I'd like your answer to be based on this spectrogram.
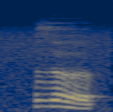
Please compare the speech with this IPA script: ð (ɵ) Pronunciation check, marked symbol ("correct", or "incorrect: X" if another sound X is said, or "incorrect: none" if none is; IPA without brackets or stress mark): correct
